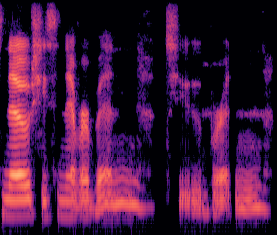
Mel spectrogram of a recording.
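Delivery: normal talking voice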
